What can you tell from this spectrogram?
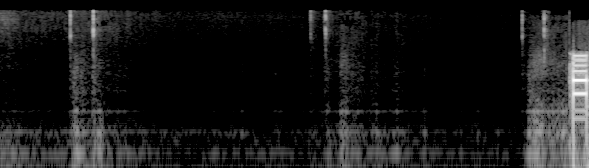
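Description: Near silence with a few faint clicks, then a single short, loud electronic tone from a telephone keypad as the pound key is pressed on the Atheist Experience call-in line, cutting off at the very end.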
